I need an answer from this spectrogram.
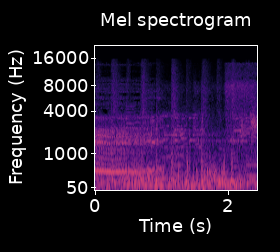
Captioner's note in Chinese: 破音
